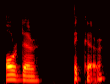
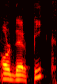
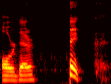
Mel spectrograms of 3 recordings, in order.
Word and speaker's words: order picker: Ale to nie jest pik, bo pik to jest szczyt. Albo szczytować. To jest pik. Tutaj mamy pyk. Pyk. Pisze się przez i, ale czyta się y. Pyk. Tak? Czyli Polacy pracujący w magazynie mówią, że pikują, czyli szczytują. Ma być pyk. Nie pik, nie order pik, tylko order pyk.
